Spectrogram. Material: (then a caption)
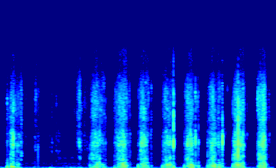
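Cellulose. Fingernails scratch the face and edges of a small rectangular block of pale green porous cellulose sponge. The result is a series of rough, crunchy scraping bursts in an uneven rhythm of roughly two to three per second. Each stroke is dry and bright, with a short hiss and little low end.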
